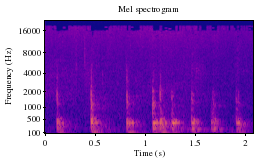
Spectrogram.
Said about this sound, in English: Come in if you stop knocking.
